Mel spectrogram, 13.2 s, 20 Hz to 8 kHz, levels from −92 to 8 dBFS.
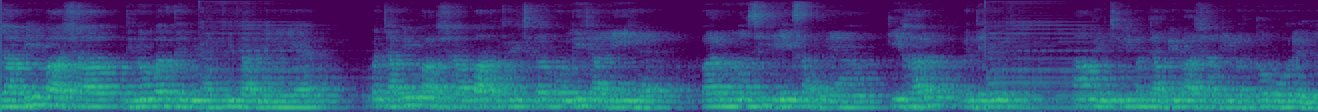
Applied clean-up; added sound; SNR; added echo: neural separator model SepFormer DNS4.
